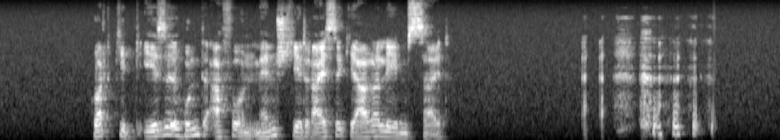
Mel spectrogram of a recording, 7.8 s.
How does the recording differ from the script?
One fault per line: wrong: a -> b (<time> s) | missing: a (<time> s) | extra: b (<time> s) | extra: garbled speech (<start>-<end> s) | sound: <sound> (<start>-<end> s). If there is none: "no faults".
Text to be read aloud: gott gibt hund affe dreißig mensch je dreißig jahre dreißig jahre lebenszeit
extra: esel (1.4 s)
wrong: dreißig -> und (2.4 s)
missing: dreißig jahre (3.8 s)
sound: laugh (5.8-7.2 s)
